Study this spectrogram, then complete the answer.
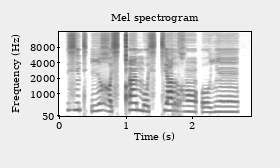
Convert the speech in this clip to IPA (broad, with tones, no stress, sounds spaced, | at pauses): zʲ ə̃˦ tʲ ʔ i˨˦ ʁ ə˨ sʲ qʼ ẽ˦ m o˨ sʲ tʲ ɑ˦ r ʁ ɔ̃˨ ʔ o˨ ʎ ẽ˦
